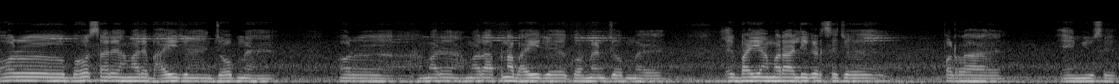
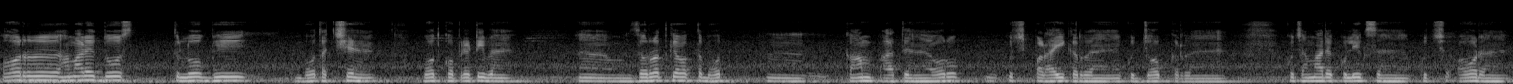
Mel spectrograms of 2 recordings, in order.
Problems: none marked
